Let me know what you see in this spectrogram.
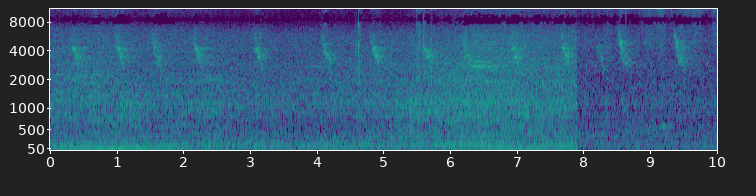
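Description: A small bird calling with short downward chirps, repeated about every half second, over a low rumble that drops away about eight seconds in.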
